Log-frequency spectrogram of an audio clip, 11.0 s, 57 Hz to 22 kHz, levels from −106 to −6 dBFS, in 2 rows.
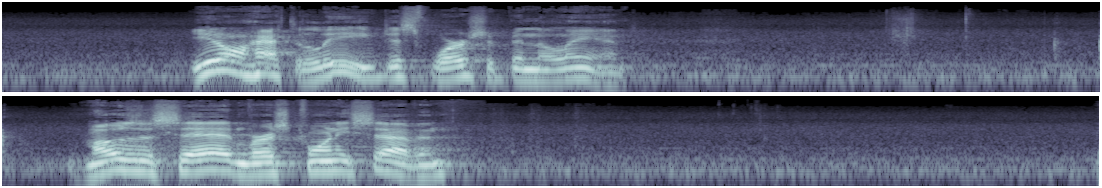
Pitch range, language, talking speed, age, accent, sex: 130-160 Hz, English, 80 wpm, 50-69, American, male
